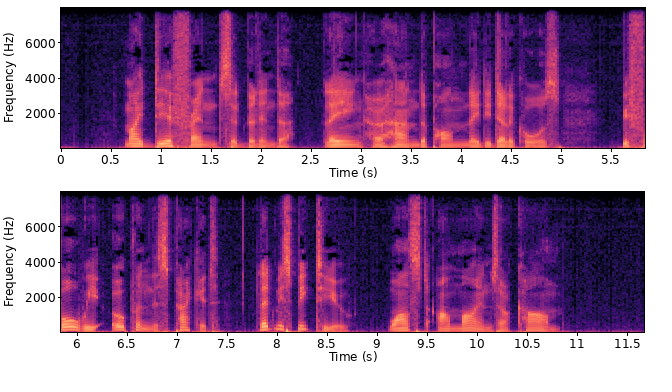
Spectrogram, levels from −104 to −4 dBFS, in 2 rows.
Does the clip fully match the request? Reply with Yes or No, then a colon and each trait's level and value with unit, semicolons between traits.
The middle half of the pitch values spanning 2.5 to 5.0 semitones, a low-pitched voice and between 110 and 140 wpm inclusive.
No: wide, 5.4 semitones; low, 100 Hz; slow, 135 wpm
